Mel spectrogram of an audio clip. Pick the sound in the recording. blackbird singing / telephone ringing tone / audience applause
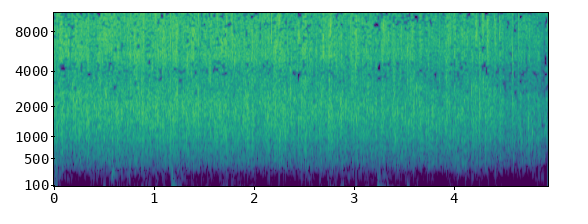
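audience applause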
